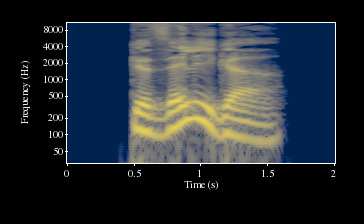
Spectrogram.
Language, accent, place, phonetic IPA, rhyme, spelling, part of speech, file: German, Germany, Berlin, [ɡəˈzɛlɪɡɐ], -ɛlɪɡɐ, geselliger, adjective, De-geselliger.ogg
- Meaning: 1. comparative degree of gesellig 2. inflection of gesellig: strong/mixed nominative masculine singular 3. inflection of gesellig: strong genitive/dative feminine singular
